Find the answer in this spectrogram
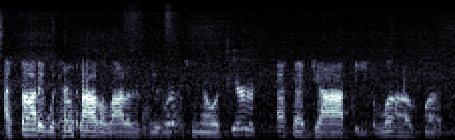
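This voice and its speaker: Man, phone caller on speaker, distant phone line, bright voice, faint room noise. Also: medium pitch, fairly even intonation, fairly quick. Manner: upbeat, gives step-by-step tips. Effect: heard over a phone line on speaker. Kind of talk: casual advice chat.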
